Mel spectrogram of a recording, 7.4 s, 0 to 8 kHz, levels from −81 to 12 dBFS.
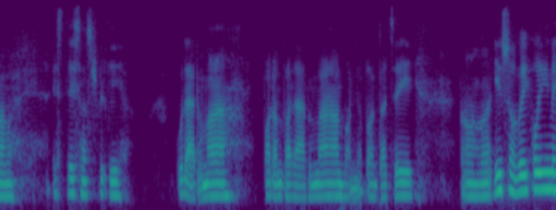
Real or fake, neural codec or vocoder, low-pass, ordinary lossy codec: fake; codec, 16 kHz, 1 kbps, FunCodec, trained on LibriTTS, 50 frames a second; 7.2 kHz; Opus, 32 kbps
